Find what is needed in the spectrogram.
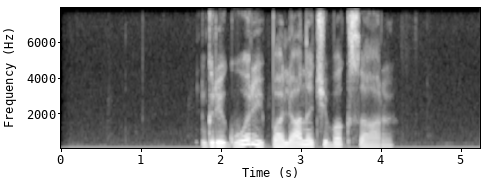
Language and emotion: Russian, neutral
